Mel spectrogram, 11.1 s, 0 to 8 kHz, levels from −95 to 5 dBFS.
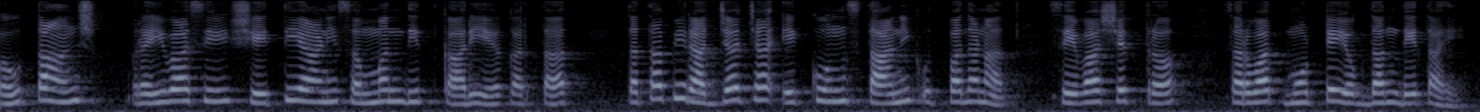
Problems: none marked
